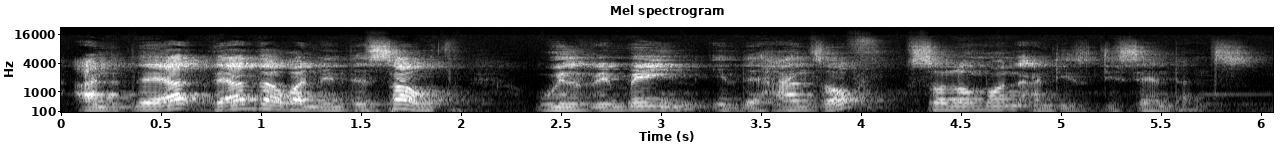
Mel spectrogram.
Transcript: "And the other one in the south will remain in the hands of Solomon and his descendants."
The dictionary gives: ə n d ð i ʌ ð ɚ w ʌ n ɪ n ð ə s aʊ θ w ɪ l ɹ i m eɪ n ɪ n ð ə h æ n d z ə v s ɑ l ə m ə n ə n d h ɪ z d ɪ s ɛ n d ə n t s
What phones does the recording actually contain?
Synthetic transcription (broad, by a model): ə n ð ð i ʌ ð ɚ w ʌ n ɪ n ð ə s aʊ θ w ɪ l ɹ i m eɪ n ɪ n ð ə h æ n d z ə v s ɑ l ə m ə n ə n d h ɪ z d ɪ s ɛ n d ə n t s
